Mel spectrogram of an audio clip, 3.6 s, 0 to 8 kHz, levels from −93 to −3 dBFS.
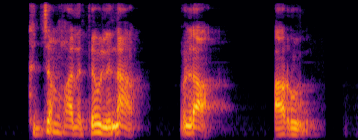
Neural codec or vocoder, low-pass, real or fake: codec, 16 kHz, 2 kbps, FunCodec, trained on LibriTTS, 25 frames a second; 7.2 kHz; fake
